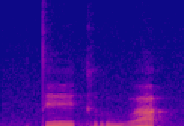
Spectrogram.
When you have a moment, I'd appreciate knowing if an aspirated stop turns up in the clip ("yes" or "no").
no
